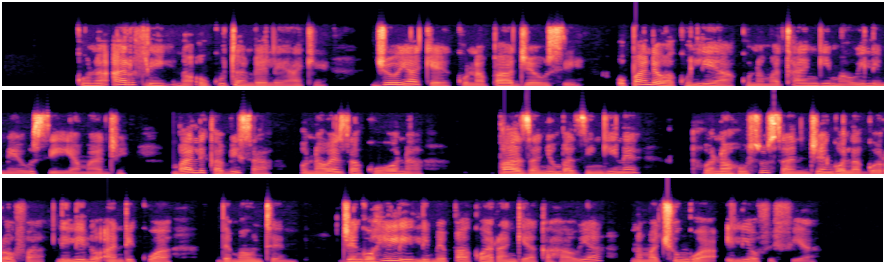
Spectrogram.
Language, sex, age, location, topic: Swahili, female, 25-35, Nairobi, finance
